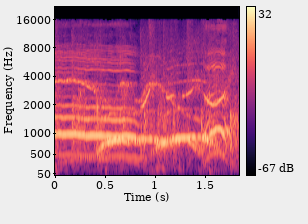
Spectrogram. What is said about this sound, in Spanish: Litsi y Armando Hernández, un aplauso.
